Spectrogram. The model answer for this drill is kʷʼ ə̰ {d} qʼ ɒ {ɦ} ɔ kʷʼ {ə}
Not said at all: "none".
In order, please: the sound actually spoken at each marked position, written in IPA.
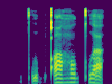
b, ɦ, a

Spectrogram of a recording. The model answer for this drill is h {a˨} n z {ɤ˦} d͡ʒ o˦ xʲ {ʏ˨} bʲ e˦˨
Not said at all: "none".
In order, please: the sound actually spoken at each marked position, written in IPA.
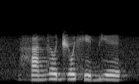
a˨, ɤ˦, ɛ˨

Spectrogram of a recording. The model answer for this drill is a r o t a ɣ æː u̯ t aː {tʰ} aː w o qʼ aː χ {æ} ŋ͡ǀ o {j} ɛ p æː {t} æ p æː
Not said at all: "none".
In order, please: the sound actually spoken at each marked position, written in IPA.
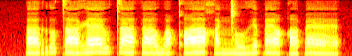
θ, æ, ɣ, q

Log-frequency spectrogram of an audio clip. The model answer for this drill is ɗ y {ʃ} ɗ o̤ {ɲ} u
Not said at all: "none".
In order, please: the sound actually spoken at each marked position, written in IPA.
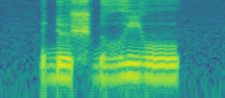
ʃ, j

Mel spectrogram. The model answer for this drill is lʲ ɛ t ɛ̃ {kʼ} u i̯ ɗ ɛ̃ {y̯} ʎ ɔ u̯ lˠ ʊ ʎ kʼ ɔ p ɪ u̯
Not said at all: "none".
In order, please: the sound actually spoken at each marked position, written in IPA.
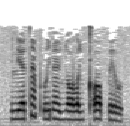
pʼ, y̯

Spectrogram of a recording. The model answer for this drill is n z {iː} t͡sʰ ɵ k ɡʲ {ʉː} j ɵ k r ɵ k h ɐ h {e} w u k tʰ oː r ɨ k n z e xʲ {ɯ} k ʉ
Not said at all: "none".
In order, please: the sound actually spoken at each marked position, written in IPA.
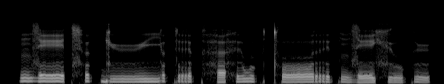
eː, ʉː, ɨ, u

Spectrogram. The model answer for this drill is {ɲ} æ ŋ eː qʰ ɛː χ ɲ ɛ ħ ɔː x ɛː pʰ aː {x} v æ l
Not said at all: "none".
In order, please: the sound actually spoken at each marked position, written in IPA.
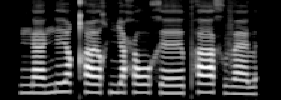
ŋ, x

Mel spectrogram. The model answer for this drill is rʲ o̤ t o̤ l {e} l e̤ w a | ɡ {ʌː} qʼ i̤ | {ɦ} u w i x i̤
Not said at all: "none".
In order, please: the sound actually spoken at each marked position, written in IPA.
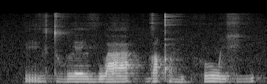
e, ʌ, h

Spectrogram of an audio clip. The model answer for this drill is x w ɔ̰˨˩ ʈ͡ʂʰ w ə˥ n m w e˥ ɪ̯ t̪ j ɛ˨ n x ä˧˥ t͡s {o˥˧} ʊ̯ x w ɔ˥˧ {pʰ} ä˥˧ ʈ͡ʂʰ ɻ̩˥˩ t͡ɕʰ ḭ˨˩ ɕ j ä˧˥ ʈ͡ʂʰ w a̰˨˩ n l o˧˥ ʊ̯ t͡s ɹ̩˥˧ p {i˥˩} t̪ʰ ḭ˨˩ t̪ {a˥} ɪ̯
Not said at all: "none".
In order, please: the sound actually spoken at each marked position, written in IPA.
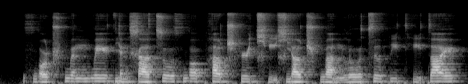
o˥˧, pʰ, i˥˩, a˥

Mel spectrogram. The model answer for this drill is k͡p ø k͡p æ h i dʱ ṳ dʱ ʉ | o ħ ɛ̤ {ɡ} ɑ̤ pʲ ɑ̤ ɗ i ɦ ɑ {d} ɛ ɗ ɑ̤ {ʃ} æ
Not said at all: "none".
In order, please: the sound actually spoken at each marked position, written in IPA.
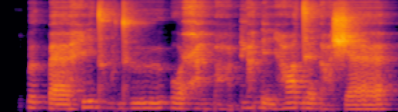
ɓ, d, ʃ

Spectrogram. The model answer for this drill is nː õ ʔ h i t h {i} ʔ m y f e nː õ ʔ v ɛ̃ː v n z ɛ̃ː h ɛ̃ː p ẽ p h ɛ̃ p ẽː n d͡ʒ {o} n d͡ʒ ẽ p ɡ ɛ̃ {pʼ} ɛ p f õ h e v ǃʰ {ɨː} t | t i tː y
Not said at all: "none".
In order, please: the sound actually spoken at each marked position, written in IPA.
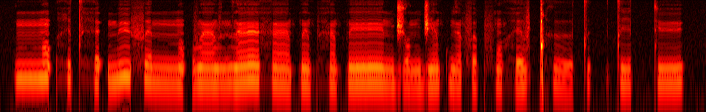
e, o, f, ɨː

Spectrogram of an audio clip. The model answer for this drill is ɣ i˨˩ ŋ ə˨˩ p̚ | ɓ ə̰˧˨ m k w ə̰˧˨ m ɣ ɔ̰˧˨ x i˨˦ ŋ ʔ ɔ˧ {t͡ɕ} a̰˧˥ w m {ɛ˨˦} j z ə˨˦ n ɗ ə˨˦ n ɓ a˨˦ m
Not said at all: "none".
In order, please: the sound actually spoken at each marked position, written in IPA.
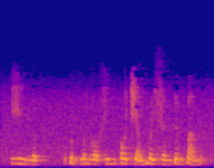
t͡ɕ, ə˨˦

